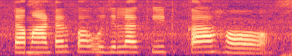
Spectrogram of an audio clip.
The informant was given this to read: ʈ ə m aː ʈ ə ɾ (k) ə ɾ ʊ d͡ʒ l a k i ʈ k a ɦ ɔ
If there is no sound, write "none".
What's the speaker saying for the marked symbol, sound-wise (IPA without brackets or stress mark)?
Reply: p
